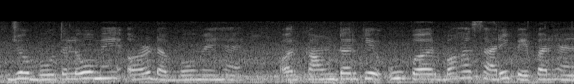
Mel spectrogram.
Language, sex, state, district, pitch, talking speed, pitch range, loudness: Hindi, female, Chhattisgarh, Raipur, 240 Hz, 155 wpm, 220-275 Hz, -15 LUFS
